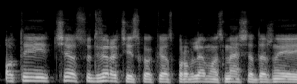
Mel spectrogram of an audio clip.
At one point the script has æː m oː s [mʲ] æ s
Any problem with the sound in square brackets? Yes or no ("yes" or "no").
no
